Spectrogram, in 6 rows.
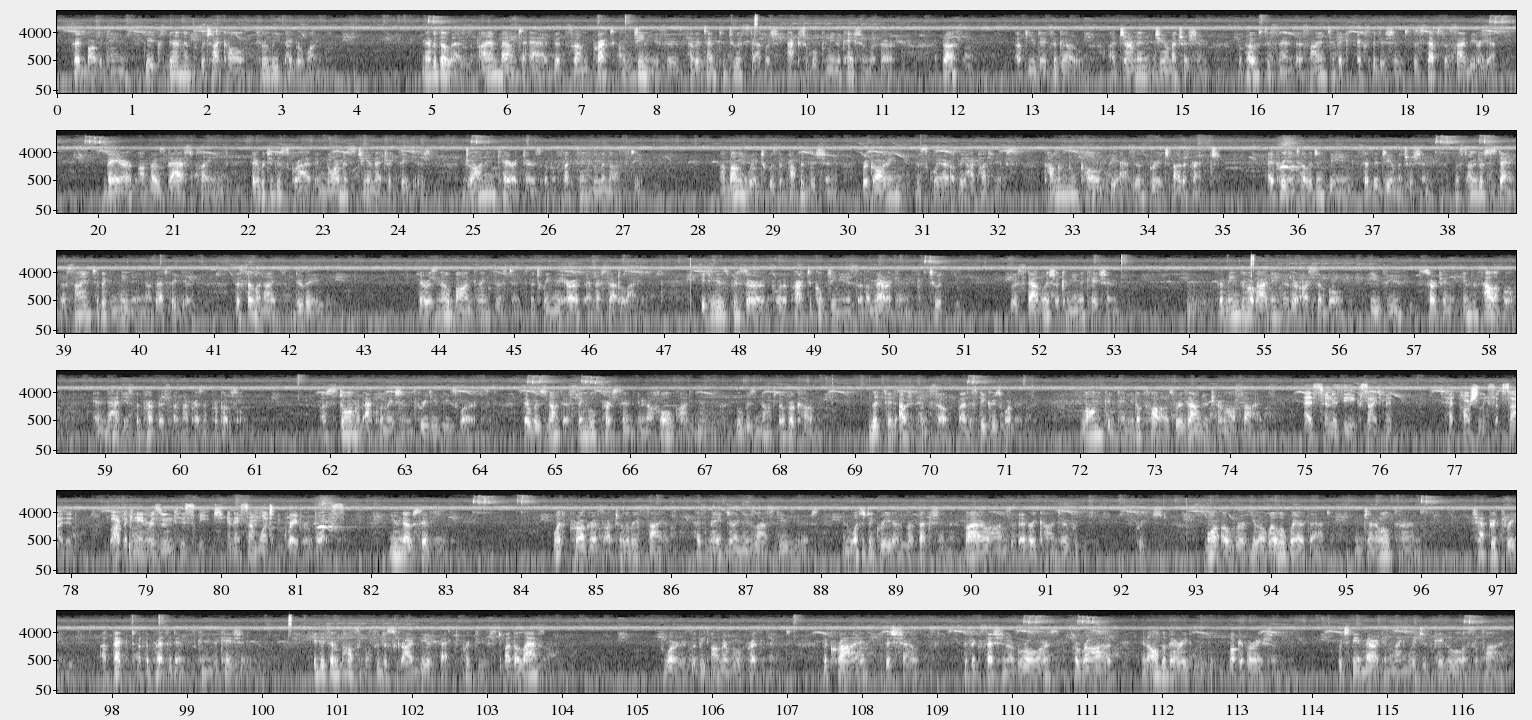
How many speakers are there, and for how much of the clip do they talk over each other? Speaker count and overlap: one, no overlap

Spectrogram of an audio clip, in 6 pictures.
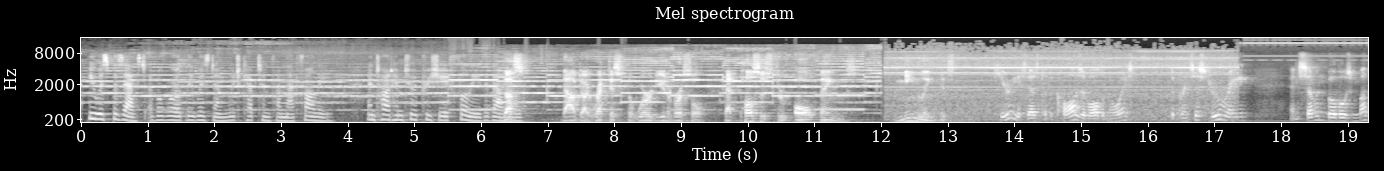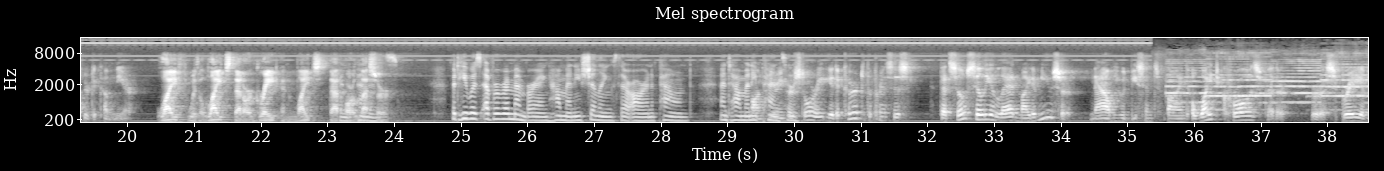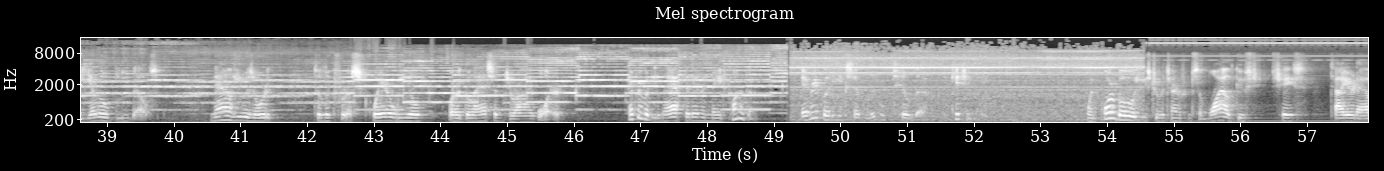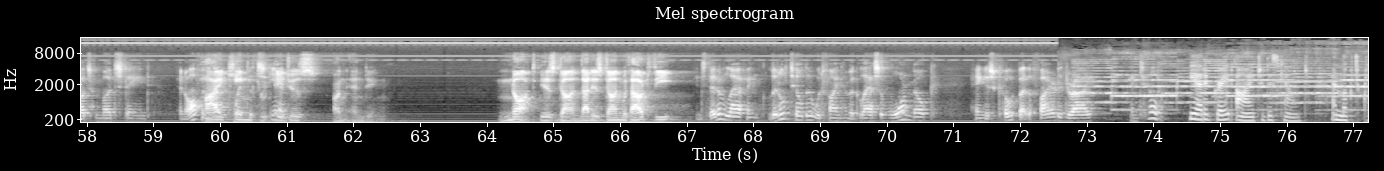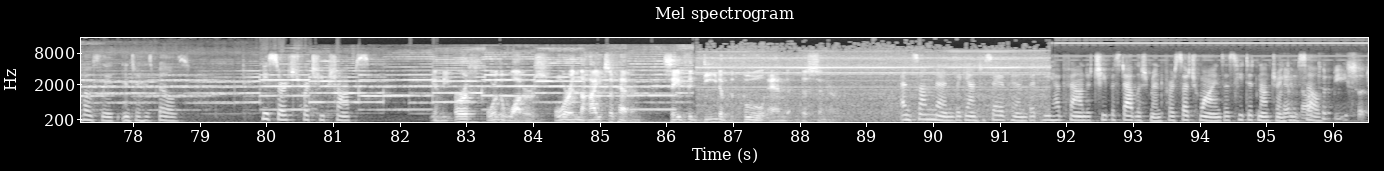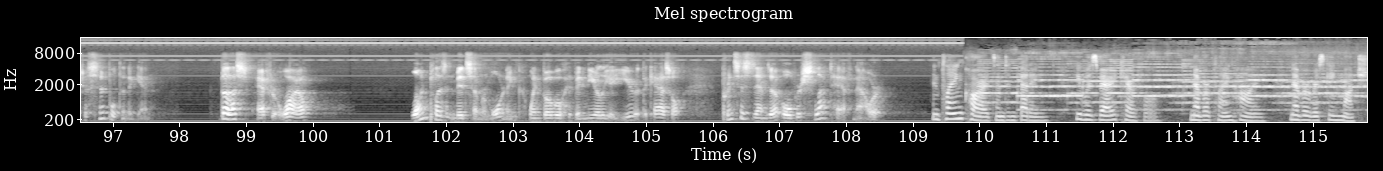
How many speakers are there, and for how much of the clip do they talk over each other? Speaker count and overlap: three, about 4%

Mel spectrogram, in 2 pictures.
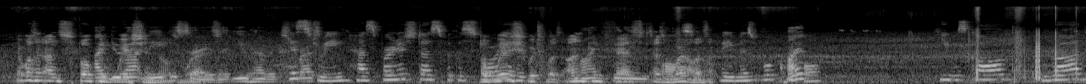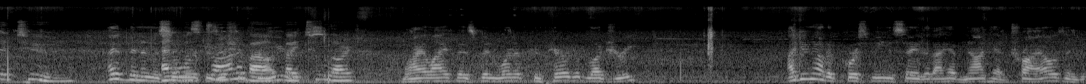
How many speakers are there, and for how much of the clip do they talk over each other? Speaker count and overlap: three, about 30%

